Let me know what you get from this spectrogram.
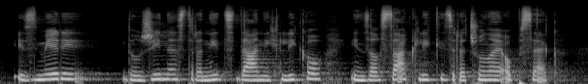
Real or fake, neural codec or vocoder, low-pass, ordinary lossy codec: fake; vocoder, 48 kHz, 128 mel bands, Vocos; 19.8 kHz; none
